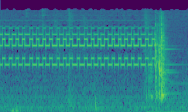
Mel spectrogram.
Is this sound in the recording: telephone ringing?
yes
